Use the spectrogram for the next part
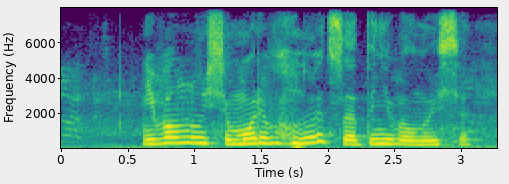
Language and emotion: Russian, positive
